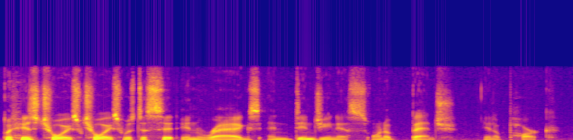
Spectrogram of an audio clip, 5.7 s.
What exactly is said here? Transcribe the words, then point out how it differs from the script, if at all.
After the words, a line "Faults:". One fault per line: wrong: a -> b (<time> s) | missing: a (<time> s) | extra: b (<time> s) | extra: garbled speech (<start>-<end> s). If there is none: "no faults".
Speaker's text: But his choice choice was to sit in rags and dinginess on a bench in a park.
But his choice choice was to sit in rags and dinginess on a bench in a park.
Faults:
no faults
